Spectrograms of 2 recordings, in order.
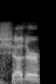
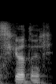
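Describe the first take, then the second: First: The name is said with an English pronunciation. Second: The name is said with its native pronunciation. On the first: This is the everyday version used among English speakers. The speaker calls it wrong. "in English, I typically just say the Shutter" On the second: This is how the name is really meant to sound. The speaker calls it right. "but it's actually the Schutter"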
